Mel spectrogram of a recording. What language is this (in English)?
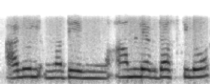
Maithili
